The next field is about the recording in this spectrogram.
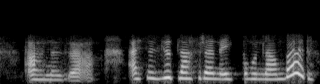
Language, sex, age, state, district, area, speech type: Kashmiri, female, 30-45, Jammu and Kashmir, Ganderbal, rural, conversation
